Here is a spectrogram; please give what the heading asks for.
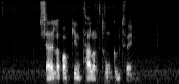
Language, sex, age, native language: Icelandic, male, 40-49, Icelandic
